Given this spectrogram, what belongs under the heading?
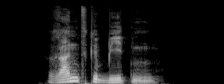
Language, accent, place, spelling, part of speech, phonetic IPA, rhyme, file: German, Germany, Berlin, Randgebieten, noun, [ˈʁantɡəˌbiːtn̩], -antɡəbiːtn̩, De-Randgebieten.ogg
- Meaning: dative plural of Randgebiet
